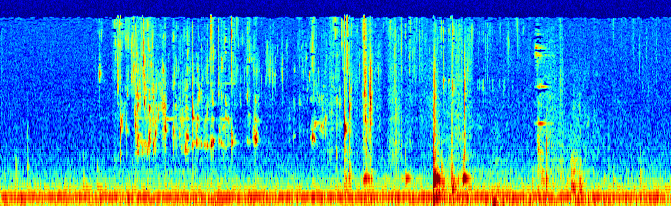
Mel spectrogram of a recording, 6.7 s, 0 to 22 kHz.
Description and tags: These are various subtle drink mixing sounds including bottle clinking, swirling a drink, pouring a drink into a whiskey glass, ice cubes dropping into a glass. AT MKE 600 into a Zoom H6n. No edits, EQ, compression etc. There is some low-mid industrial noise somewhere around 300hz. Purists might want to high-pass that out.
bar, drink, glass, cocktail, alcohol, ice, ice-cube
